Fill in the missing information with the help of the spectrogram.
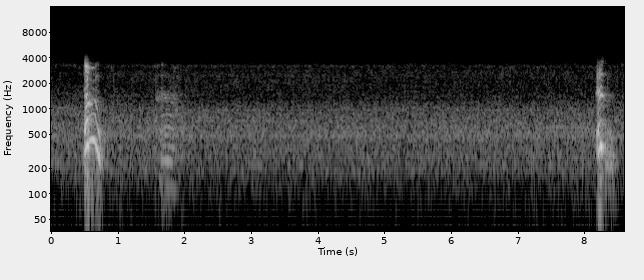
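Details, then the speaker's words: Two sharp, abrupt hiccups about eight seconds apart in a quiet room, with a faint catch between them, from a man. He says he got them from drinking too much vanilla Coke Zero. Recorded on a phone held near his neck; his bouts usually last about 10 minutes. "I got the hiccups again from drinking too much vanilla Coke Zero, so hopefully they haven't gone away now that I've started filming on my cell phone. Nope, it looks like they did not."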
